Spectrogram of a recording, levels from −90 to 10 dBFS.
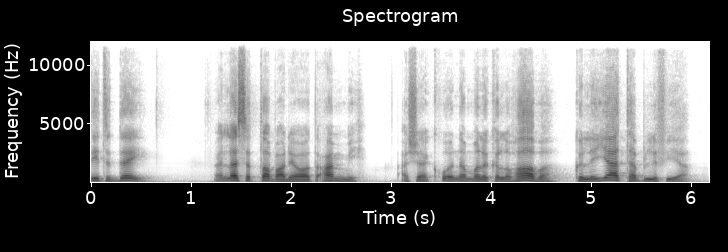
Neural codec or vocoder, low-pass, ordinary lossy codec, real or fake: codec, 24 kHz, 0.5 kbps, DualCodec; none; none; fake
